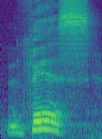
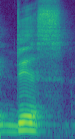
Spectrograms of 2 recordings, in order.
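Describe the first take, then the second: First: It is said without a Jamaican accent. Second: It is said with a Jamaican accent. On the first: The speaker calls it right. "The word is this. Pronounce it like this" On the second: The speaker calls it wrong. "we all talk like Jamaicans. ... you can't say this"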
